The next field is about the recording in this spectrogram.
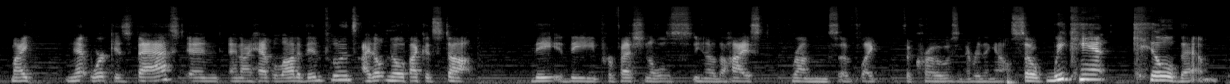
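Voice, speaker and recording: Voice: mid-range voice, moderate pace, a bit bright, natural voice. A tabletop player voicing a scheming, influential fixer with hesitant, repetitive, reassuring patter. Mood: persuasive. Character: scheming, persuasive, influential fixer talking an accomplice round. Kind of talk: improvised in-character tabletop roleplay. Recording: music under the voice.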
